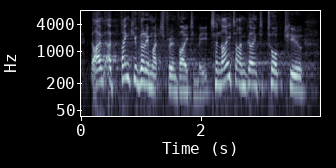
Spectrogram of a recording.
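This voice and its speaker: A man with an English accent and lively intonation over noticeable background noise. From northern England (Pontefract, Yorkshire). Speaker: philosophy professor. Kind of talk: public lecture.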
